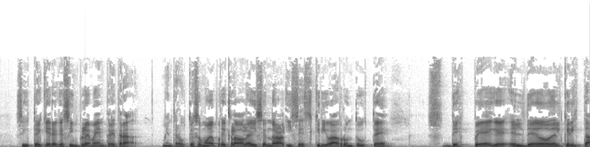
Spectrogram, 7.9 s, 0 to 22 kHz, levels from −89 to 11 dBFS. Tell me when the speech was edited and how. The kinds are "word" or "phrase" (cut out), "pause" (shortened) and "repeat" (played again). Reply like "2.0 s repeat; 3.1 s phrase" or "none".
1.4 s word; 2.9 s word; 3.3 s word; 3.8 s word; 4.5 s word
